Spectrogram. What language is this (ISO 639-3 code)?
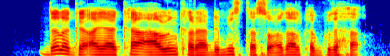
som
